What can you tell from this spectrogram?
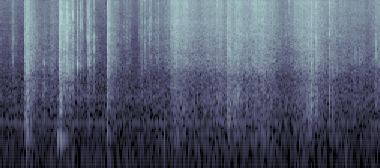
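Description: Plastic snack packaging crinkling and rustling as it is handled, with a few sharp taps in the first second and a half.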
